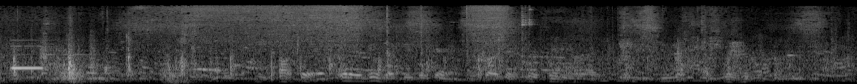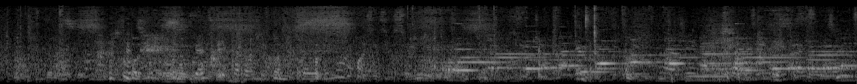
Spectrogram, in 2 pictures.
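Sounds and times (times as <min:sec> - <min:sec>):
passengers talking on JR 323 series train: 0:00.5 - 0:17.1
JR 323 series train interior hissing at Momodani: 0:01.3 - 0:05.2.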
